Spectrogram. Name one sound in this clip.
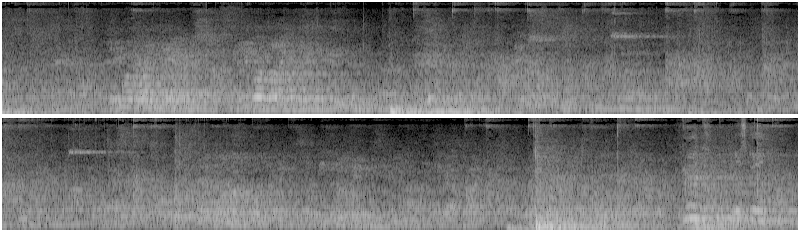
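Men talk casually nearby in an echoing hall.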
